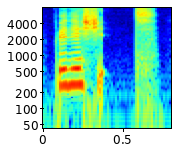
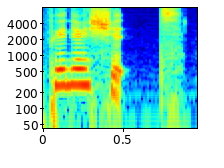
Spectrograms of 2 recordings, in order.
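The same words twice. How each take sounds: No difference in how they are said.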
